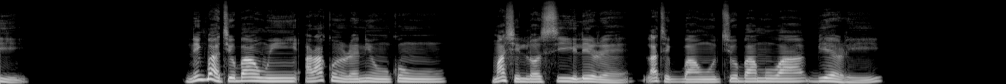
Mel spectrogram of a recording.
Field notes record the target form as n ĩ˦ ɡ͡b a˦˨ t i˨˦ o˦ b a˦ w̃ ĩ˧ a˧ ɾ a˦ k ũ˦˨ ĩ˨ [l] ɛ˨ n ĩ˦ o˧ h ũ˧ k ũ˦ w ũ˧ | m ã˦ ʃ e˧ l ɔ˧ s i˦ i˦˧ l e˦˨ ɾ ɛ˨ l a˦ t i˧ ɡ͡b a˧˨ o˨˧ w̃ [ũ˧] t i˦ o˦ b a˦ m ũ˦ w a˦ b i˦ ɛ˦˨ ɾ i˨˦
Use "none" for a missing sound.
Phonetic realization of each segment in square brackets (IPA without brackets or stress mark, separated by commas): ɾ, ũ˧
